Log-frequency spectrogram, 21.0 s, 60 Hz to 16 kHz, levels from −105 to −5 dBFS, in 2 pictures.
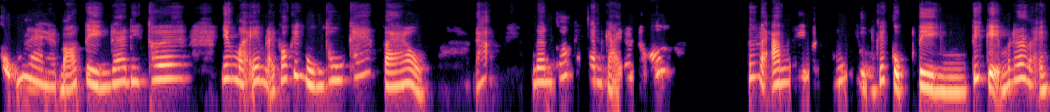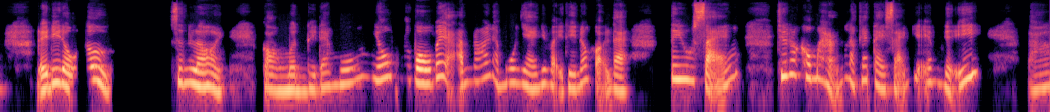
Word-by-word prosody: cũng 410 -8 0
là 300 -6 +2 0.2
bỏ 235 - +2
tiền 230 -6 +3
ra 265 +2 +2
đi 280 0 -2
thuê 315 +1 +3 0.4
nhưng 315 -1 0
mà 265 - +3
em 285 +3 +1
lại 260 - -1
có 310 - +3
cái 370 +3 +1
nguồn 225 -3 +3
thu 295 +3 -1
khác 385 +6 -7
vào". 230 +3 +2 0.4
Đó, - - -7 0.5
nên 275 +1 +2
có 350 +2 -3
cái 415 +4 -19
tranh 290 -2 -1
cãi - - -2
đó 330 - -10
nữa, 485 -3 -2 0.9
tức 335 - -1
là 290 - +2
anh 235 +3 +5
ấy 315 +8 -6
anh - - -16
muốn 290 +4 -5
dùng 195 -3 -3
cái 290 - +1
cục 195 - +6
tiền 180 -5 +5
tiết 325 - +2
kiệm 425 +1 +7
đó - - -1
đó 330 - +5
bạn, 190 -2 -3 0.3
để 185 +3 +4
đi 265 +2 +4
đầu 205 -7 +4
tư, 275 - +3 0.6
sinh 265 -2 -1
lời, 220 -7 +4 0.4
còn 185 -2 -1
mình 185 -1 +1
thì 190 - -3
đang 215 +3 -5
muốn 255 +7 -2
nhốt 320 +4 0
nó - - -18
vô, 255 -2 +8
với 350 - +2
lại - - -4
anh 250 +3 -3
nói 295 +5 -7
là 360 - -7
mua 255 +3 -4
nhà 230 -6 -1
như 240 - -3
vậy 225 - -4
thì 200 - +1
nó 270 +8 -3
gọi - - -2
là 180 -2 +1 0.4
tiêu 310 -1 +4
sản, 290 -4 +2 0.5
chứ 360 - +4
nó 395 - 0
không 330 -1 0
hẳn 280 -6 -3
là 275 -7 -5
cái 295 - -4
tài 215 -6 -2
sản 200 +2 -3
như - - -6
em 270 +1 -7
nghĩ, 245 - +1 0.5
đó. 190 - -9
265 Hz, 230 wpm, -24 LUFS, 220-315 Hz, 0.9 s, vô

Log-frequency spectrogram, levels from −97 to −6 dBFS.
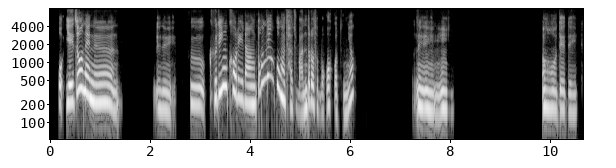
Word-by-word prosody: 어 - - 0
예전에는 220 - +4 0.7
네. 165 -4 -4 0.4
그 195 -4 -1
그린 345 +11 +3
커리랑 225 -10 +1
똠양꿍을 300 - +1
자주 175 -5 -10
만들어서 175 +7 -1
먹었거든요. 150 - -6 1.2
네. 190 - -1 0.5
예. 155 -2 -7 1.7
어 170 -2 -1
네네. 150 -3 -7
200 Hz, 180 characters per minute, -20 LUFS, 165-245 Hz, 1.7 s, 예전에는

